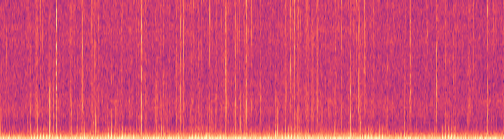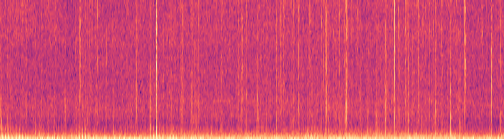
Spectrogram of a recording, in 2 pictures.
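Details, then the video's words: Domestic cat purring beside a fireplace: a steady low rumble swelling and easing in slow breathing cycles, with sharp crackles and pops of burning wood scattered throughout. "Purring of a Cat"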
